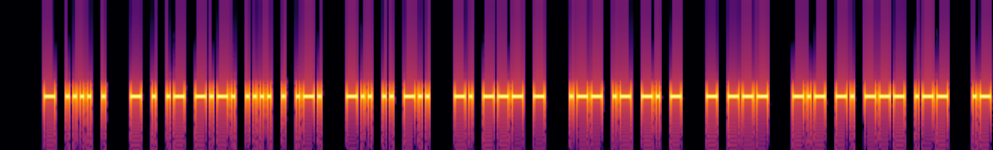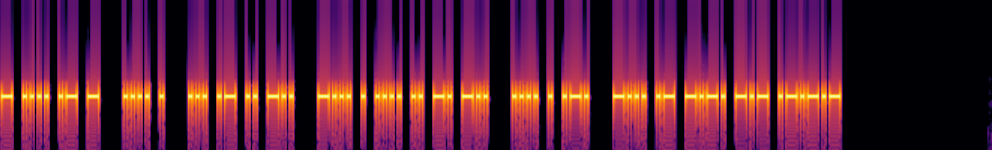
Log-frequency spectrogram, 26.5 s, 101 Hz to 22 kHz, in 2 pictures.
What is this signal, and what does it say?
Morse code, heard as a keyed tone, about 25 wpm, 700 Hz. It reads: THE TEACHER DID NOT WANT TO KNOW WHAT HE SAID BEHIND HER BACK.
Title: Sentences from Top 1000 Words - Review Part 6 - 25wpm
